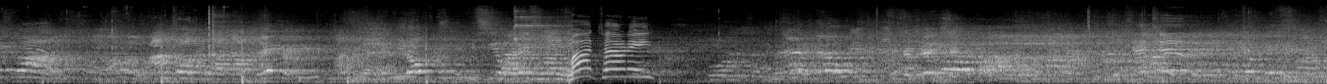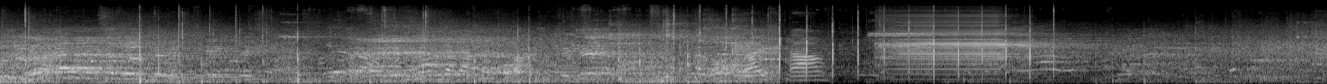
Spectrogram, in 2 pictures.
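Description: Basketball gym during a game: a ball bouncing on the hardwood among overlapping voices of players and spectators echoing in the hall. A short squeal about six seconds in. A steady electric buzzer, such as a scoreboard horn, sounds for about a second and a half near the end.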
